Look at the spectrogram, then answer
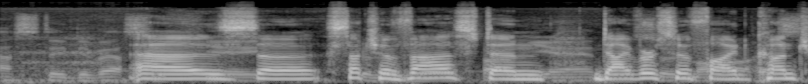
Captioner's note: speaking French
